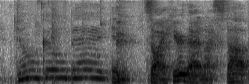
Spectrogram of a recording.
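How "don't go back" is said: classic ghostly voice, very high pitched. Retelling a voice heard while trying to sleep; classic ghost voice. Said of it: "the classic Ghost voice, like straight up like that".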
